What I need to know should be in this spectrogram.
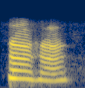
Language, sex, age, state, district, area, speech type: Maithili, female, 45-60, Bihar, Purnia, rural, conversation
